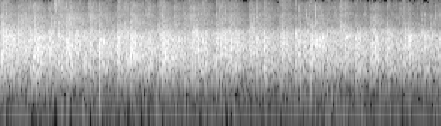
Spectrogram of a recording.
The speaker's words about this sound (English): you can clap free of charge.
